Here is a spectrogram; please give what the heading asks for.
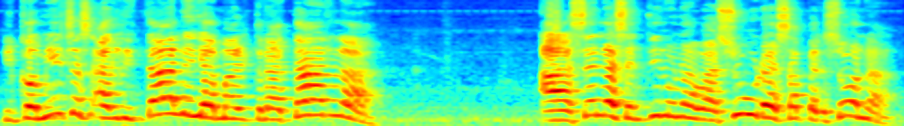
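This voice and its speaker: A male preacher delivers a sermon in a high, ringing voice. He talks fervently and often breaks into shouting. He drives his points home with rhetorical questions. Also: expressive, normal speed.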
